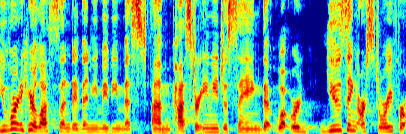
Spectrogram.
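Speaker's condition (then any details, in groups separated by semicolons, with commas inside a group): No condition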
